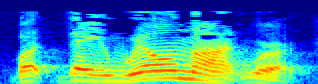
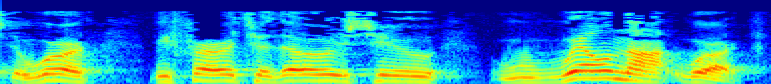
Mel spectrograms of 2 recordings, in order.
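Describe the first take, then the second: First: Will hit louder, slow; stress on will. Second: Will drawn out and pressed, slow; stress on will. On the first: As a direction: repeat will not work firmly. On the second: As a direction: make will carry the point. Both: Shown as a demonstration. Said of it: "not cannot work".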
